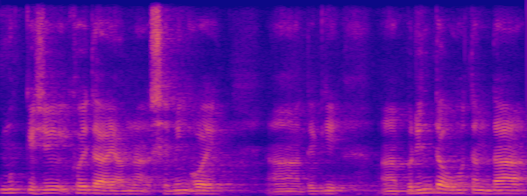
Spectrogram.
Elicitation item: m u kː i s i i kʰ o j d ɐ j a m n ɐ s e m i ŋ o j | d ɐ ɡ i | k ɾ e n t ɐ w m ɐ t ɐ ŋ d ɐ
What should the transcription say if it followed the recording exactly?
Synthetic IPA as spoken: m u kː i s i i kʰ o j d ɐ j a m n ɐ s e m i ŋ o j | d ɐ ɡ i | p ɾ i n t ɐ w m ɐ t ɐ m d ɐ

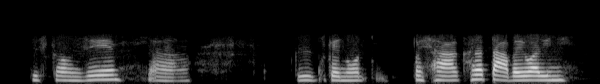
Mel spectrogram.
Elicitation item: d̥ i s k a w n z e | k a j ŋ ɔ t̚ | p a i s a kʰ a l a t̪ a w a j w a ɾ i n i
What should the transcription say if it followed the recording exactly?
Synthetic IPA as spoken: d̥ i s k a w n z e | k a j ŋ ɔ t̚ | p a j s a kʰ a ɾ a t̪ a b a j w a ɾ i n i

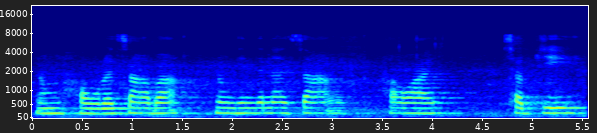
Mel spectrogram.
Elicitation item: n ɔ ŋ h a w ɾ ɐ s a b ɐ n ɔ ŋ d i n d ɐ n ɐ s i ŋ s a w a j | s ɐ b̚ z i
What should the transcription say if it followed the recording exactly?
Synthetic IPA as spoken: n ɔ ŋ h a w ɾ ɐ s a b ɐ n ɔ ŋ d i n d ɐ n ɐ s a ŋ h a w a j | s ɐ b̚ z i

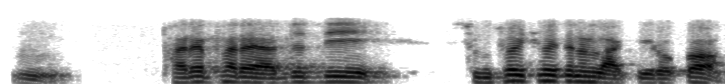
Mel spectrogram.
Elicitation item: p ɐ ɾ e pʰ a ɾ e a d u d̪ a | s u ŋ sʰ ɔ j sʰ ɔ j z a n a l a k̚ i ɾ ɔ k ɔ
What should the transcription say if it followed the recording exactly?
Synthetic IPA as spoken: pʰ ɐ ɾ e pʰ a ɾ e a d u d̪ i | s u ŋ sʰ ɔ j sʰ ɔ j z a n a l a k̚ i ɾ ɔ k ɔ

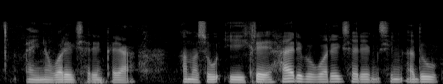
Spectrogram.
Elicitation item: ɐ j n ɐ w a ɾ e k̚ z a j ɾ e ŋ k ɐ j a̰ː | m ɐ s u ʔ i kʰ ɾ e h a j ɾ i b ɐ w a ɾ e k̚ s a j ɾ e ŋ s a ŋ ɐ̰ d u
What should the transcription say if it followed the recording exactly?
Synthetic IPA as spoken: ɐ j n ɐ w a ɾ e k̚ s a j ɾ e ŋ k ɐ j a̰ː | m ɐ s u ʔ i kʰ ɾ e h a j ɾ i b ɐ w a ɾ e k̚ s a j ɾ e ŋ s i ŋ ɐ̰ d u

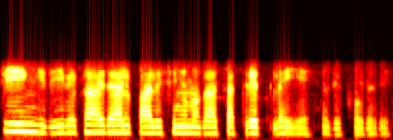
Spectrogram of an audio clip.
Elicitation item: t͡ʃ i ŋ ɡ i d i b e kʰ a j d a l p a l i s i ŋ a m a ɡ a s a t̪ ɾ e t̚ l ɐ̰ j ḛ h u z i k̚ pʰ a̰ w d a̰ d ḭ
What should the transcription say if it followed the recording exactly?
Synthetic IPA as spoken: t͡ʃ i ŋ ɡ i d i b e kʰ a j d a l p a l i s i ŋ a m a ɡ a s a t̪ ɾ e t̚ l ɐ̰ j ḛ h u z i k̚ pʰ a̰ w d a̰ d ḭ

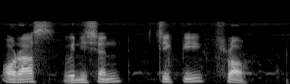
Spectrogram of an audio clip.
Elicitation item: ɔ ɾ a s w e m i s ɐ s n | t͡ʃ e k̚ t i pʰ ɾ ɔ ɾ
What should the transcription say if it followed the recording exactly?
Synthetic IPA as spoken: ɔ ɾ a s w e n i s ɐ n | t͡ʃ i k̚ p i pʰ l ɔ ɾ

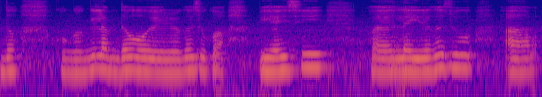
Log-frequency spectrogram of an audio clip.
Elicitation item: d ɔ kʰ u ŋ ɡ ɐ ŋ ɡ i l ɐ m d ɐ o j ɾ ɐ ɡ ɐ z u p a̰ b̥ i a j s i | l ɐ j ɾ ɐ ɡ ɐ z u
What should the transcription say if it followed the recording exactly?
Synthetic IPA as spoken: d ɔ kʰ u ŋ ɡ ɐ ŋ ɡ i l ɐ m d ɐ o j ɾ ɐ ɡ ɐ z u k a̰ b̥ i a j s i | l ɐ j ɾ ɐ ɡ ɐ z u

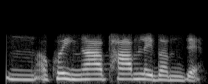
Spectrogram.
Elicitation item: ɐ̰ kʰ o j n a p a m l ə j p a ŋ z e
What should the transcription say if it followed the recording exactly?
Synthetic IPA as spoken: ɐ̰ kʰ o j ŋ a pʰ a m l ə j b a m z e

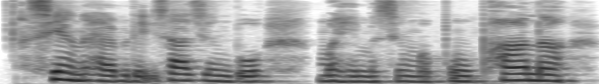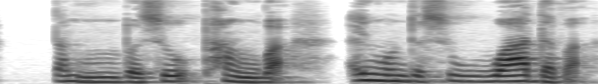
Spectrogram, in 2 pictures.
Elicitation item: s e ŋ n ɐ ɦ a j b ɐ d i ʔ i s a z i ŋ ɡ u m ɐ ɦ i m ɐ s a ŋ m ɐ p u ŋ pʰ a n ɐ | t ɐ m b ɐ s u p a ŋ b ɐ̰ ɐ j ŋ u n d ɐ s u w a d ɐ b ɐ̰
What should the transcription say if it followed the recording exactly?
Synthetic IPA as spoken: s e ŋ n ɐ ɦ a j b ɐ d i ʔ i s a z i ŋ b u m ɐ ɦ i m ɐ s i ŋ m ɐ p u ŋ pʰ a n ɐ | t ɐ m b ɐ s u pʰ a ŋ b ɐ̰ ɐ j ŋ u n d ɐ s u w a d ɐ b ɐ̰

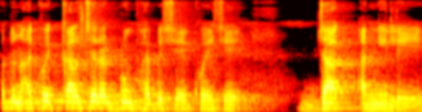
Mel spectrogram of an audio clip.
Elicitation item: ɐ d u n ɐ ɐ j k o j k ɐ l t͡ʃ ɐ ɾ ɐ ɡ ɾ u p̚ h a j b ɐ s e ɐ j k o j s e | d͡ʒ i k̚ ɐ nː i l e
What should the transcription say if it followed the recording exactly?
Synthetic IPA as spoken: ɐ d u n ɐ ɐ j kʰ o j k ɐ l t͡ʃ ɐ ɾ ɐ ɡ ɾ u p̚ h a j b ɐ s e ɐ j kʰ o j s e | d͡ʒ a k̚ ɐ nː i l e

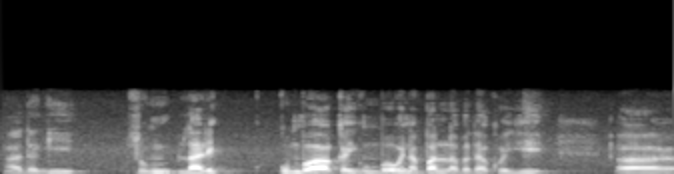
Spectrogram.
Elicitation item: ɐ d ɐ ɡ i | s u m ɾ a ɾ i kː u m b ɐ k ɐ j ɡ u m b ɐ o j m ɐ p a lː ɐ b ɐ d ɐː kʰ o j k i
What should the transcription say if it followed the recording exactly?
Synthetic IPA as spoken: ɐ d ɐ ɡ i | s u m l a ɾ i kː u m b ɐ k ɐ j ɡ u m b ɐ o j n ɐ p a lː ɐ b ɐ d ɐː kʰ o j ɡ i

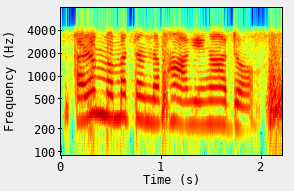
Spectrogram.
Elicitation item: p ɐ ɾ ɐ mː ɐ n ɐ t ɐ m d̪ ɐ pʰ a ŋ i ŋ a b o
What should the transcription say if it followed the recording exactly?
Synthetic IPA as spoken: k ɐ ɾ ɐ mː ɐ m ɐ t ɐ m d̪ ɐ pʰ a ɡ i ŋ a d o

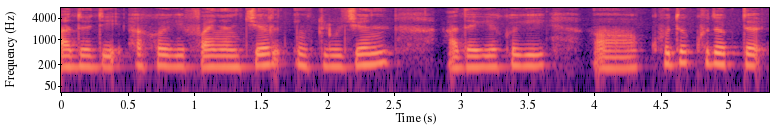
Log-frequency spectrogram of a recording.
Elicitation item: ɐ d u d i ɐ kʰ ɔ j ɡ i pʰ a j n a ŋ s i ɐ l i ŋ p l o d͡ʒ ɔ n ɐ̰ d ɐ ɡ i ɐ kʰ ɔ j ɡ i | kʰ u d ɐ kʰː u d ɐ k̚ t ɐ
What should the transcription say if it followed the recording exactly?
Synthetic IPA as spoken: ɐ d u d i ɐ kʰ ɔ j ɡ i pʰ a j n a n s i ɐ l i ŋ k l u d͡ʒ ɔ n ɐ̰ d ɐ ɡ i ɐ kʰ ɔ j ɡ i | kʰ u d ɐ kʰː u d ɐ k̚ t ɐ

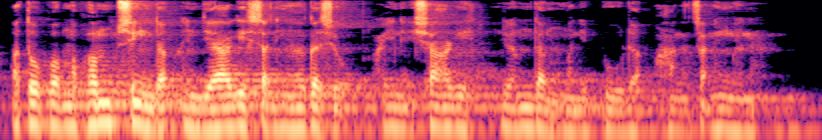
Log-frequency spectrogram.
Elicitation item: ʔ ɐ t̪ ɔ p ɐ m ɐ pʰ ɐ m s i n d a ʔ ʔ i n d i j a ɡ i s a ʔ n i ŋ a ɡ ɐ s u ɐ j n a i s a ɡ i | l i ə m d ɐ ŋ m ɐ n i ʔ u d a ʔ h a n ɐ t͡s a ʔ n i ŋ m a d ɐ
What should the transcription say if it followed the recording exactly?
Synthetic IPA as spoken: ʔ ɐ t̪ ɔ p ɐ m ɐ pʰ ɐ m s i ŋ d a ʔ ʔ i n d i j a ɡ i s a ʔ n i ŋ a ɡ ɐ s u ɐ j n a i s a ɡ i | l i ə m d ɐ ŋ m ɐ n i p u d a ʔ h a n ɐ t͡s a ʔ n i ŋ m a n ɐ

